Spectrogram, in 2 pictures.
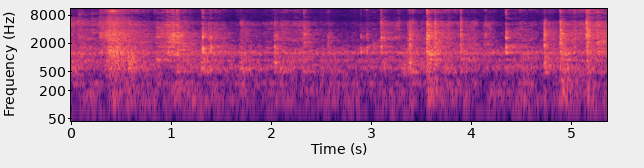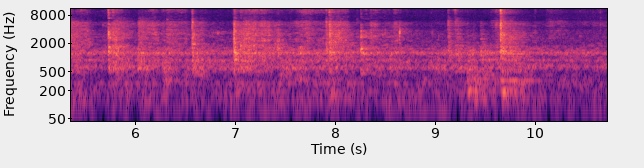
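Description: Kitchen clatter: irregular sharp knocks and clicks, about one or two a second, over a steady background noise.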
